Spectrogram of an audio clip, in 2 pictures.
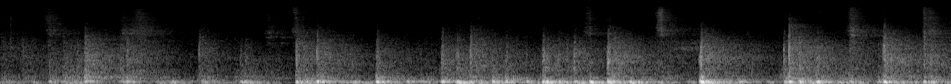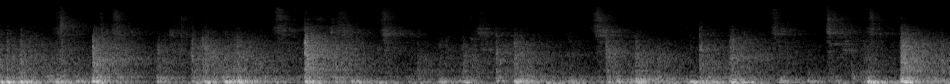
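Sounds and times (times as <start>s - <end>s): bare feet stamping on wooden floor: 0.0s - 19.0s
slaps of kicks and strikes: 3.0s - 10.8s.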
